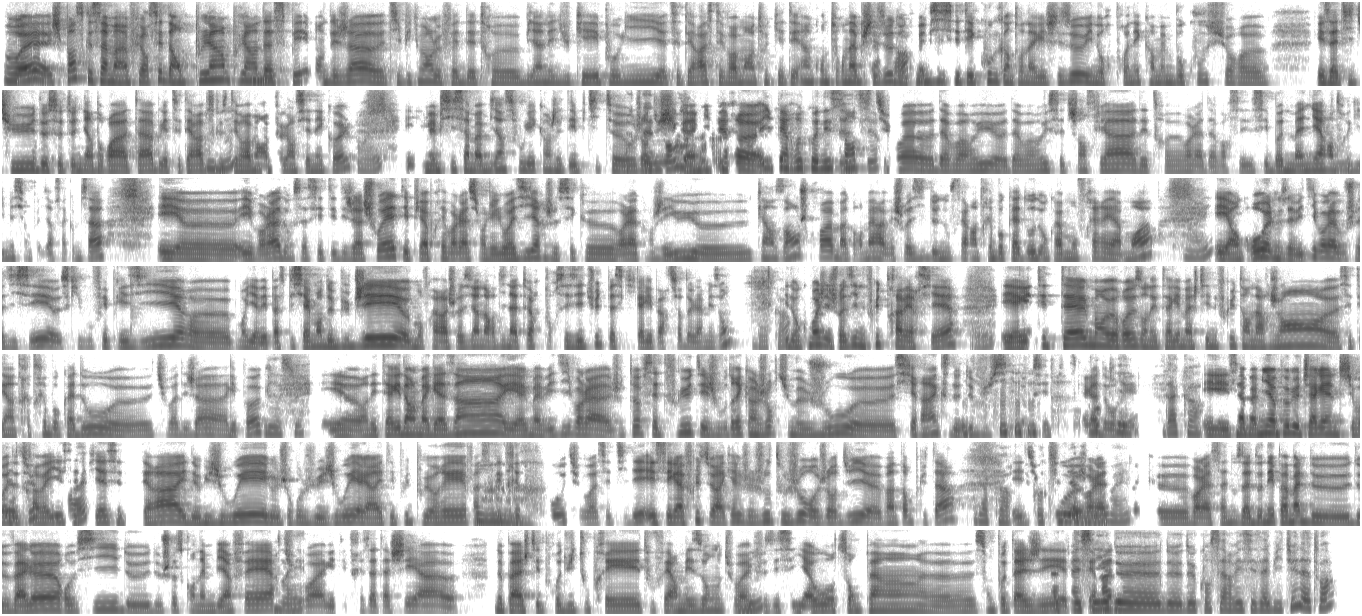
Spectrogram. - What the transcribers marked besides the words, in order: stressed: "Ouais"; tapping; chuckle; stressed: "tellement"; chuckle; other background noise; chuckle
- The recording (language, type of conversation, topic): French, podcast, Quelle place tenaient les grands-parents dans ton quotidien ?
